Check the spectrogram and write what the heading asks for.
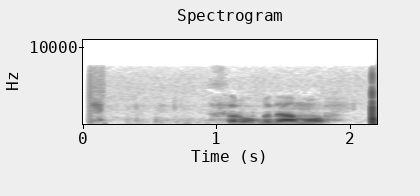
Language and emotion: Russian, neutral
